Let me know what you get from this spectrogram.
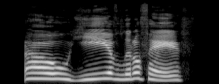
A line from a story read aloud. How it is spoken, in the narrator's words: Charlie sighed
